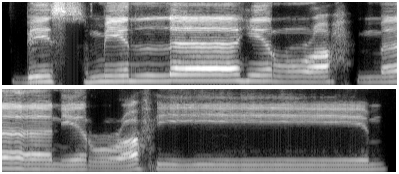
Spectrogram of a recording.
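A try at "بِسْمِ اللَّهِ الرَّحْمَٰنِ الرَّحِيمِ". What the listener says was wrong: Ya, rohnya jangan diputus ya. Bismillahirrahmanirrahim.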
